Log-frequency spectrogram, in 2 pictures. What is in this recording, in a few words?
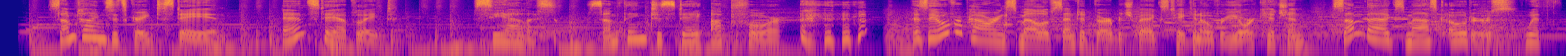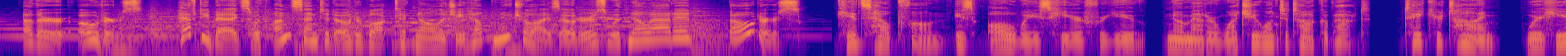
Female, English, North American; Country Canada; Accents; Commercial Demo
